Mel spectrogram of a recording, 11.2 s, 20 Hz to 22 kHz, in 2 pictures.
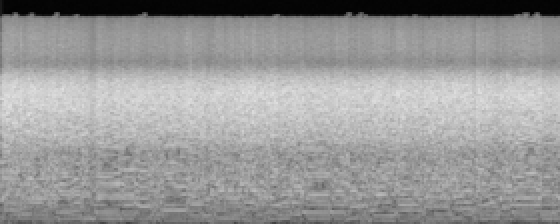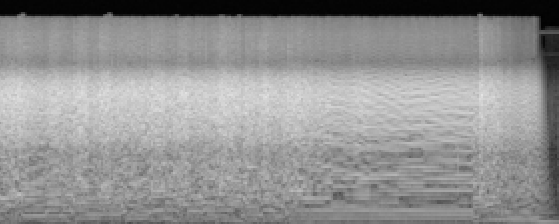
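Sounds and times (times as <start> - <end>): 
distorted guitar through a fuzz pedal tone stack: 0.0 - 11.1.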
